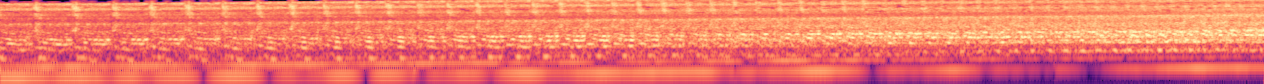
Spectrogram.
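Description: Electronic dance music build-up: a rising synth sweep over fast repeating synth notes and a held low pad, with the deep bass dropping out about half a second in.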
